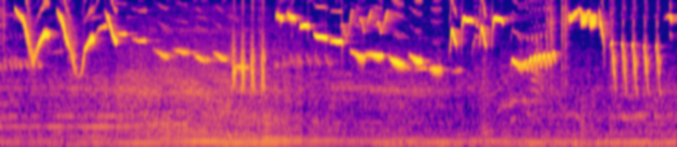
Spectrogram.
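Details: A male brown-chested jungle flycatcher from Bali sings a song reportedly answered at once by other birds of its kind. Steep swooping whistles, rapid buzzy rattles and descending slurred notes come in busy succession over a low background hum.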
